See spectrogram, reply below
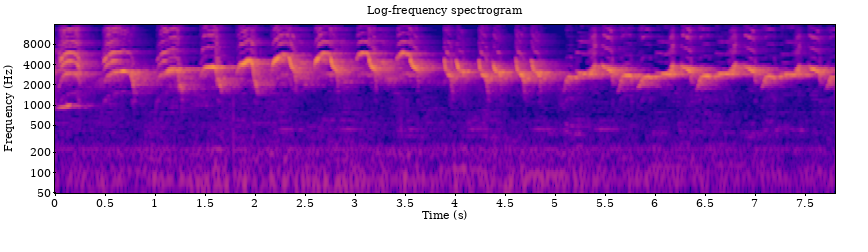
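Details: Caged, hand-tamed Chinese hwamei in contest singing: a rapid run of sharp downward-sweeping whistled notes, several each second, loud and steady throughout, with a quiet room hum beneath.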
